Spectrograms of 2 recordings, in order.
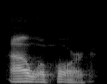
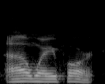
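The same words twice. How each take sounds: First: Iowa ends with an 'uh' sound. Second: Iowa ends with a 'way' sound. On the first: This is how long-time locals say it. "calls it Iowa, like the state" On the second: This is how the speaker used to say it. "I used to say Iowa Park, Iowa, like I W A Y, way"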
